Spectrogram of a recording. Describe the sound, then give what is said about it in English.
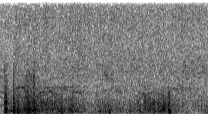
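A thunderstorm with thunder and rain: a loud, continuous low rumble blended with a rushing hiss of rainfall, heard alone for about two seconds. “Pretty good effects, Mr. Spielbergermeister. Thank you. Actually, I think it's just a storm.”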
